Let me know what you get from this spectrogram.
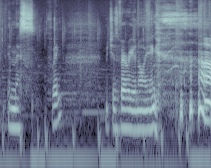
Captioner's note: aggravated laugh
